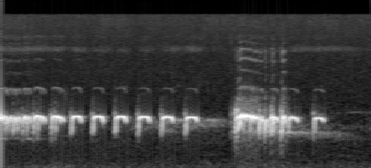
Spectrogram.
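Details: Active local zebra dove song, clear and loud, used as a lure for birds that have stopped singing: about ten evenly paced short coos, then a louder, faster tumbling burst of notes, over a steady background tone.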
